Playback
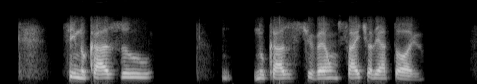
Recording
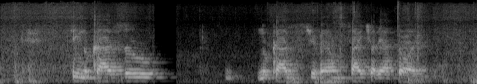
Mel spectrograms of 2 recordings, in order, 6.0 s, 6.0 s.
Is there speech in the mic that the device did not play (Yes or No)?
No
